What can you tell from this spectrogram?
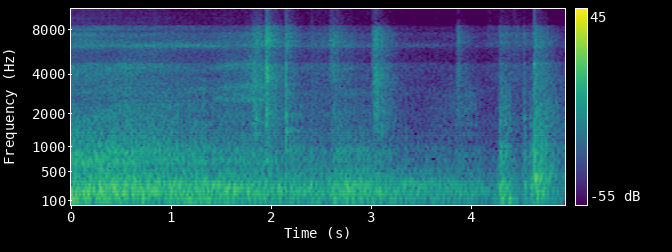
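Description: Handheld gas torch on a screw-on gas cartridge burning with a steady rushing hiss as its flame heats a plastic ring on a metal cylinder. The hiss grows fainter after about three seconds, with a few light knocks.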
